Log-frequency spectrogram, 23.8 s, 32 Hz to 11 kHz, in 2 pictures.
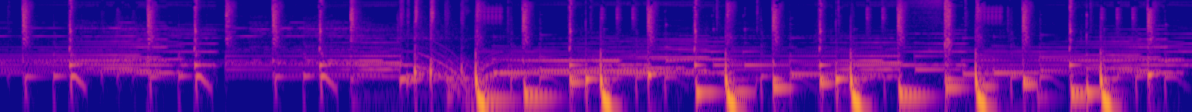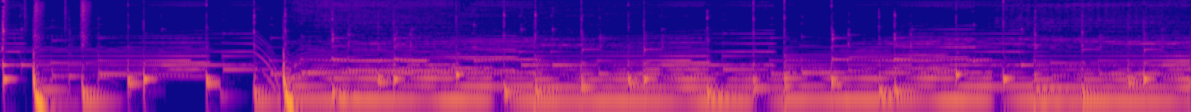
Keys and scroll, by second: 1.4 f, 3.4-4.3 typing, 5.4-6.2 typing, 7.6 Escape, 7.9 Escape, 9.0 f, 10.1-10.5 typing, 12.0 p, 14.9-15.2 typing, 17.4 ctrl+z, 17.9-20.5 typing.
